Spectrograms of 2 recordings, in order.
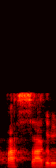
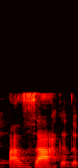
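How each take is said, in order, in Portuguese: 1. A consoante depois da primeira vogal soa como s. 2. A consoante depois da primeira vogal soa como z. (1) "De tanto costume o povo falar Passágada, eu também peguei" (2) "Mas é Pasárgada, porque aqui a gente tem o S entre duas vogais. Então, faz esse som, z"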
